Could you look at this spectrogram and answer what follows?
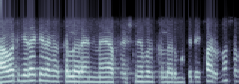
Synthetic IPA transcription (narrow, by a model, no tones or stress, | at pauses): aʋəʈɡʱeɽakelakakələɾajnːəjafɛɕnebəɭkələɾm̤əkʰed̪ekʰaɾunasəɡ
